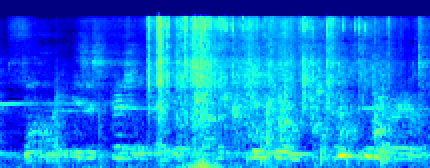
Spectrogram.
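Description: Faint background voices from a TV or radio playing in the room, with rustling and scuffing about one and a half to two seconds in.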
